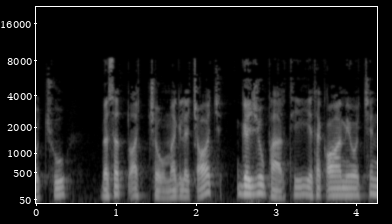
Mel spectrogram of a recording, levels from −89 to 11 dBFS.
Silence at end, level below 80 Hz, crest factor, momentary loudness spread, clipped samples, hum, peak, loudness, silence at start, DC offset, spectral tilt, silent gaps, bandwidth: 0 s; -60 dBFS; 22 dB; 9 LU; under 0.1%; none; -8 dBFS; -30 LUFS; 0 s; under 0.1%; -5.5 dB/octave; none; 8.4 kHz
